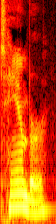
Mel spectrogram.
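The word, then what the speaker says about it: timbre: characteristic it's spelled ti mbb re but it's pronounced Tambor is usually the way that I hear that pronounced and Tambor is more or less associated with what you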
